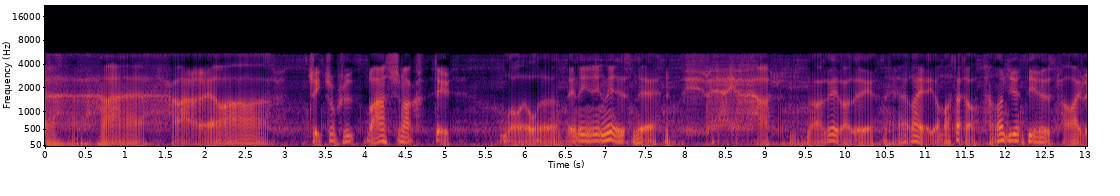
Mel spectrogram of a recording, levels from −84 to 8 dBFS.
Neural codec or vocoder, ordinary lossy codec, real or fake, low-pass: autoencoder, 22.05 kHz, a latent of 192 numbers a frame, VITS, trained on many speakers; none; fake; 5.4 kHz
